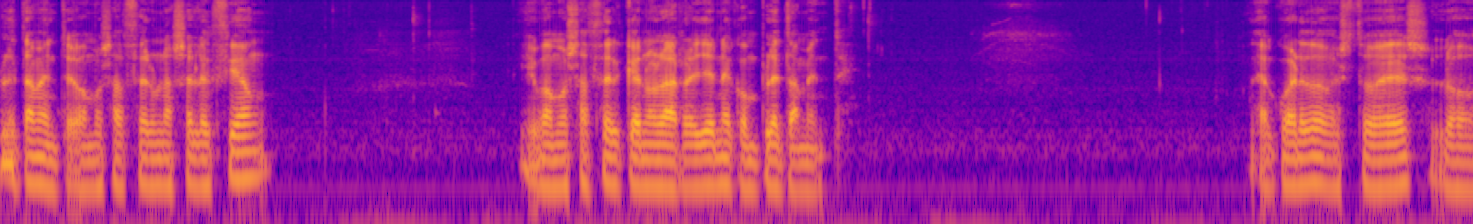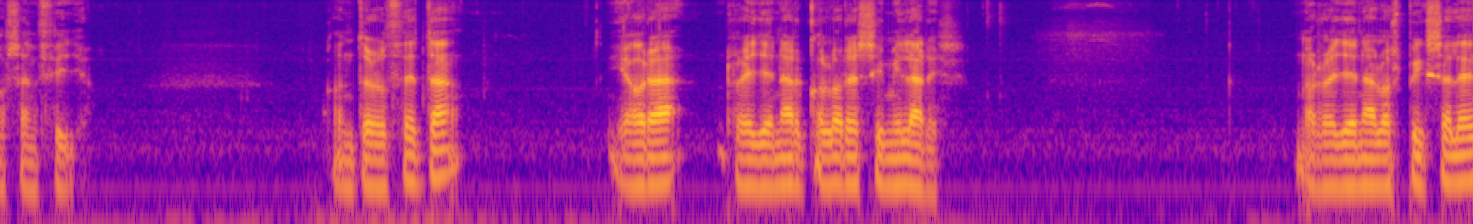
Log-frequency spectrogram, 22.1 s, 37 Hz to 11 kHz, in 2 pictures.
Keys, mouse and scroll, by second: 0.1 click, 1.4-4.4 drag, 5.0 click, 6.3 click, 13.7 ctrl+y, 16.6 click, 18.4 click.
